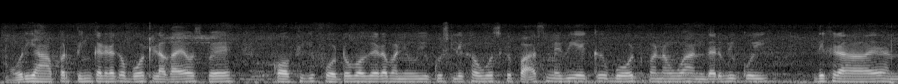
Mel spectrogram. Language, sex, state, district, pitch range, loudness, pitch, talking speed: Hindi, male, Maharashtra, Pune, 130-140 Hz, -22 LUFS, 135 Hz, 225 wpm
